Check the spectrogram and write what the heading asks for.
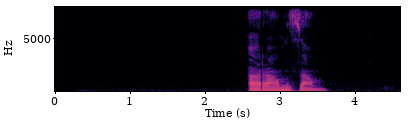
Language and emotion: Russian, neutral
